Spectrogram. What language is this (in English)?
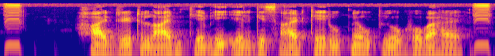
Magahi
